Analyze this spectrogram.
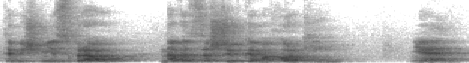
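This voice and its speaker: A man's voice: a little high, sing-song, slow, sharp tone, heavily acted. A man voicing a hot-tempered, cocky male soldier who scolds, hurls insults and sings, in a stage reading of a play. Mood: scolding. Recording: echoey hall from far off.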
